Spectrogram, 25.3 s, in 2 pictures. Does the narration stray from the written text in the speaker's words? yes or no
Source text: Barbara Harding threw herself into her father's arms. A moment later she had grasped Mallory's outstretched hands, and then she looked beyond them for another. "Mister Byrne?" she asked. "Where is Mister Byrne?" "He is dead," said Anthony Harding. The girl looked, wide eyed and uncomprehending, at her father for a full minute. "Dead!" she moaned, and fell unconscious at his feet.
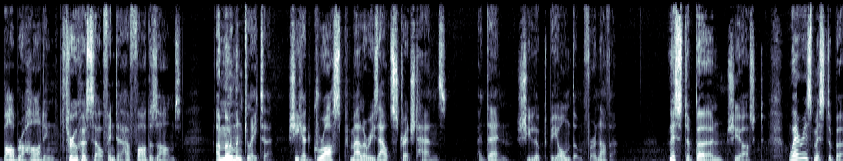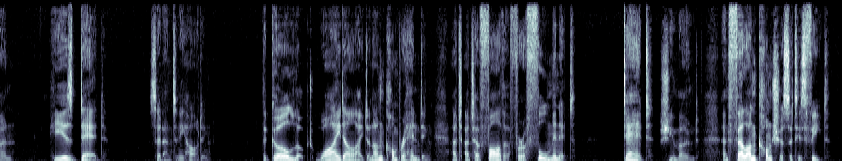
yes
